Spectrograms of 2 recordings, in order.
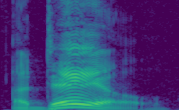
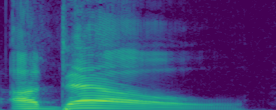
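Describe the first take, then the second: First: Adele said as uh-DALE; long-A pronunciation. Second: Adele drawn out as uh-DELL; slow Adele ending like bell; short-E pronunciation. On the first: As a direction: lower Adele rhyming with pale. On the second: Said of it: "It's not [name]". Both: Shown as a demonstration.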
